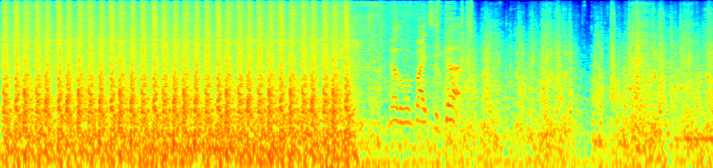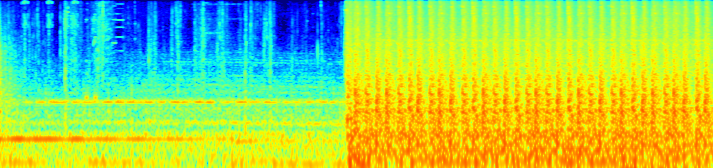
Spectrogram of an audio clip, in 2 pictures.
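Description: A machine gun fires in rapid, steady bursts.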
